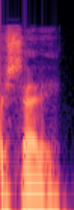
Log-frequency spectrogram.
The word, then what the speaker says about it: Sethi: You can tell you're a geek if you think Sethi should rhyme with get high.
